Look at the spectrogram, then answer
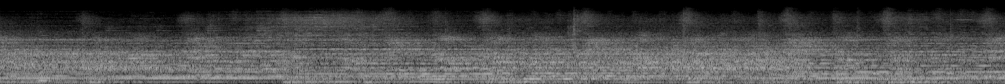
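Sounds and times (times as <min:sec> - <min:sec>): choir singing: 0:00.0 - 0:10.0
steady musical backing: 0:00.0 - 0:10.0.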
